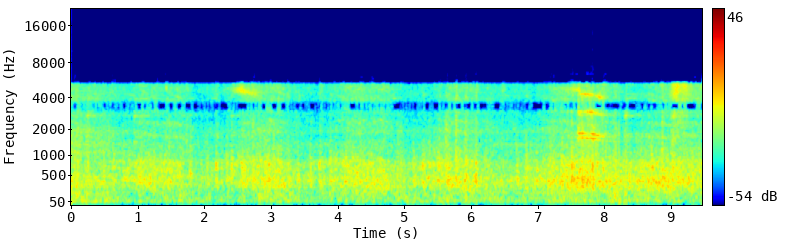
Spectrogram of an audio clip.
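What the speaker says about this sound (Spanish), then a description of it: "Son los trenes pasando." Trains rolling past near a shut-down nuclear plant, a steady loud rumble of wheels and rail cars with faint metallic squeals, continuous throughout with no talking.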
